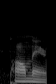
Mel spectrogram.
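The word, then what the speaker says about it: Palmeri: Mar's I'm GNA say that wrong you how pronounce that name p a l palmary Jim palmary 50th 50th American flying disc open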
